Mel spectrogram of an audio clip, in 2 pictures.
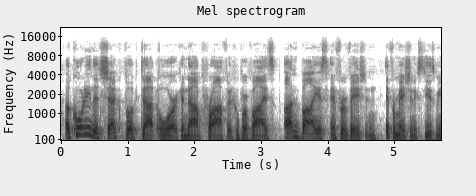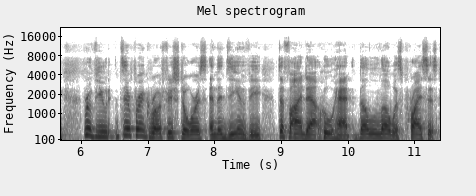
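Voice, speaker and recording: Man, American accent, news anchor, scripted reading, mellow tone, mid pitch. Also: lively intonation, moderate pace, few pauses.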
